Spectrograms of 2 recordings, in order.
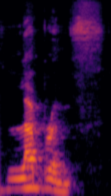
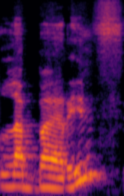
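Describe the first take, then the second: First: "labyrinth" in two syllables, LAB-runth, falling; correct pronunciation. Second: "labyrinth" with an extra middle syllable, raised pitch at the end; wrong pronunciation. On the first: Teacher corrects student, two-syllable "labyrinth" as LAB-runth. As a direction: model "labyrinth" as LAB-runth, middle vowel dropped. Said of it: "it's labyrinth". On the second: Teacher imitates student's mistake, wrong three-syllable "labyrinth". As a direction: mispronounce "labyrinth" in three syllables, lab-uh-rith. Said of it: "it's not labyrinth". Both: Shown as a demonstration.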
